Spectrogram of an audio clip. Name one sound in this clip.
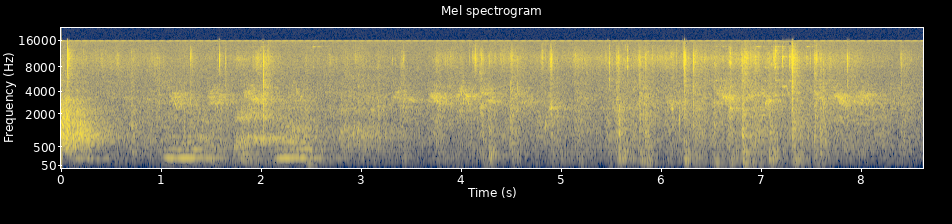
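Horse hooves thud and scuff on soft dirt.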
